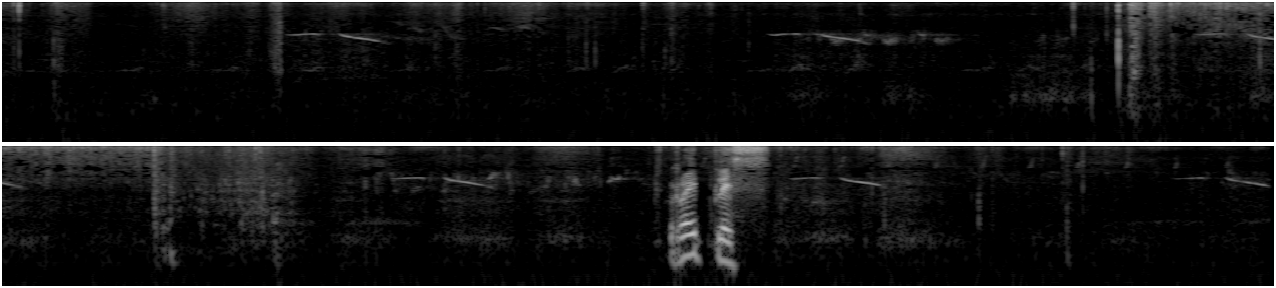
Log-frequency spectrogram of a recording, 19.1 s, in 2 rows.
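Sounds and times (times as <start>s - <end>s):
bird calling with downward slur: 8.7s - 11.8s.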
